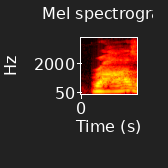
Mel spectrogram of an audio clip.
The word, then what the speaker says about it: Ra's: and we may see Raz or Rach, however you want to pronounce it, Ra's al Ghul.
